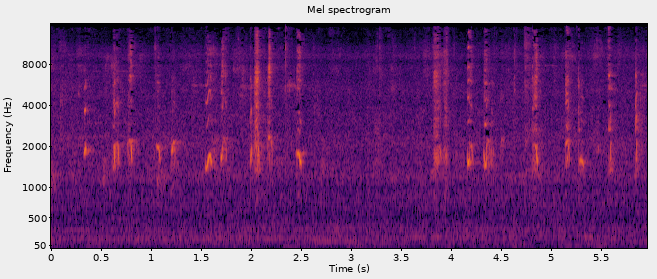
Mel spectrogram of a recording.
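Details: Several albino (whiteface lutino) cockatiels give short, squeaky chirps in quick irregular bursts while mating.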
